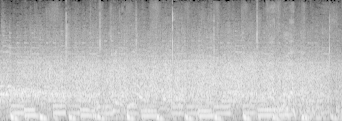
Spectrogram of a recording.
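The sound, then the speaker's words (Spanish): A crowd applauds steadily for about four seconds, a dense, even clatter of clapping with voices calling out beneath it. “Se merece un aplauso.”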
